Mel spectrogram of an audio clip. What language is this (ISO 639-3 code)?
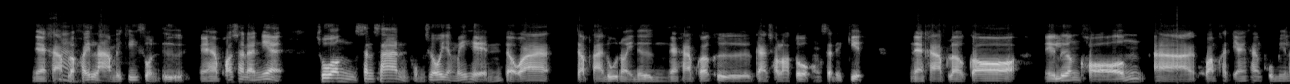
tha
